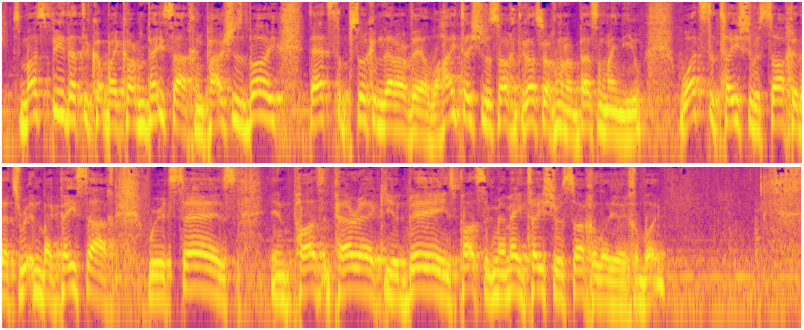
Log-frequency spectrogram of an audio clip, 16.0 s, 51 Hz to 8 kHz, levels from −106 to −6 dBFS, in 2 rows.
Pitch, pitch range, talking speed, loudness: 165 Hz, 140-190 Hz, 180 wpm, -10 LUFS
